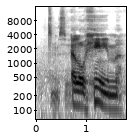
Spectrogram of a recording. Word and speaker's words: Elohim: Strong's h430 entry one hello Ash it'll be pronounced second entry Elohim Elohim okay I'll cut that off the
